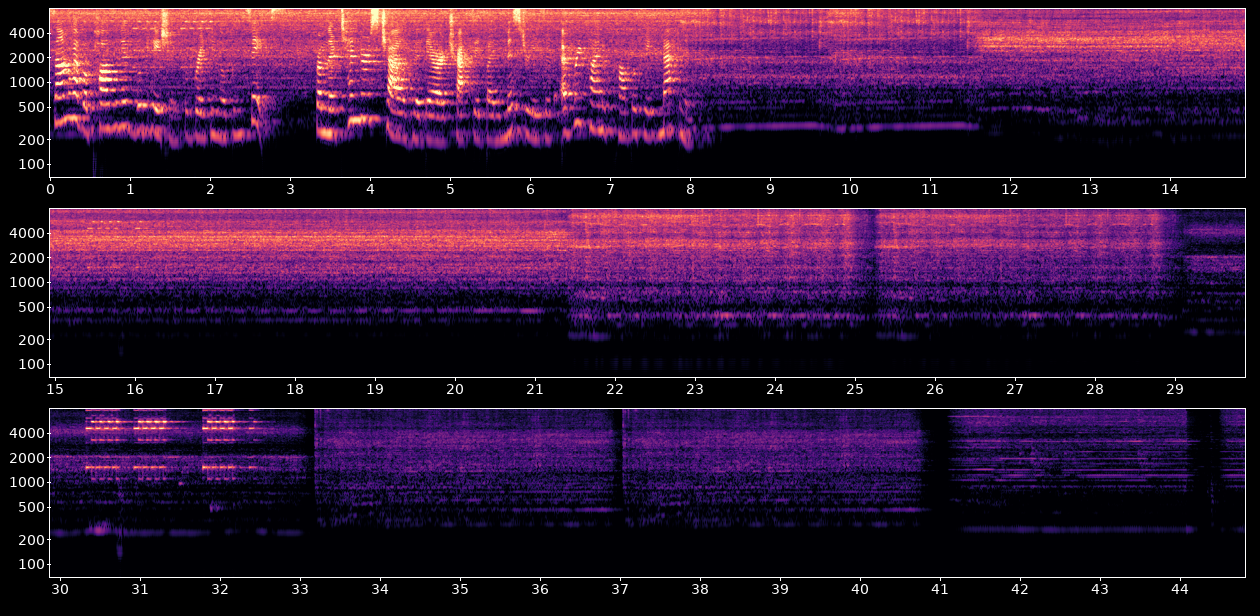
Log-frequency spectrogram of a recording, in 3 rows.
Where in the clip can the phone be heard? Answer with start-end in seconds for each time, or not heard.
1.0-2.0, 15.4-16.2, 30.3-32.5.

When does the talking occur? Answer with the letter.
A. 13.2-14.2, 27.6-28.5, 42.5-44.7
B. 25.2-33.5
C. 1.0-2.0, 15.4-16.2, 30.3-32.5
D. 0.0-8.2
D.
